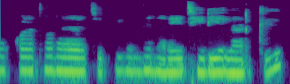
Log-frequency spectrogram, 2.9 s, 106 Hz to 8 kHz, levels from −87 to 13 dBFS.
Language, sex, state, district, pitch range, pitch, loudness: Tamil, female, Tamil Nadu, Kanyakumari, 195-215 Hz, 205 Hz, -13 LUFS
